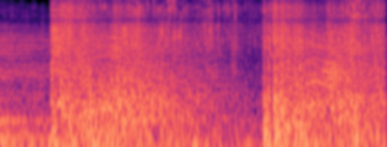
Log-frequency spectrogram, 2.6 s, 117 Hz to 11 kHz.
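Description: A shotgun blasts twice in The Last of Us Part 1 game, each shot a loud, heavy boom that sustains into a dense rumbling tail, the second coming about one and a half seconds after the first.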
